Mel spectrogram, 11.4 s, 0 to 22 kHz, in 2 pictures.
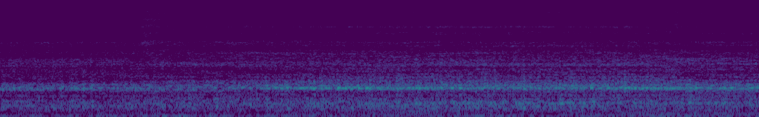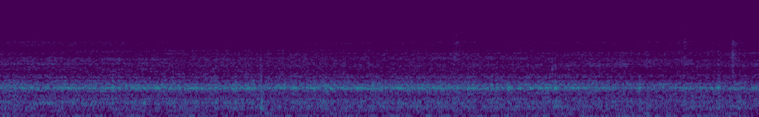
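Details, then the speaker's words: Hamilton Beach 47950 One Press 12-cup dispensing coffee maker after brewing is done: a steady, even hiss with a faint sizzle that lasts the whole time it keeps the coffee warm; normal keep-warm sound, which stops when a part is lifted with a fingernail. "So you would think that the coffee is brewing, but actually this is the noise that it makes after it's completely done. And it will continue to make this noise the entire time that it's keeping the coffee warm."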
